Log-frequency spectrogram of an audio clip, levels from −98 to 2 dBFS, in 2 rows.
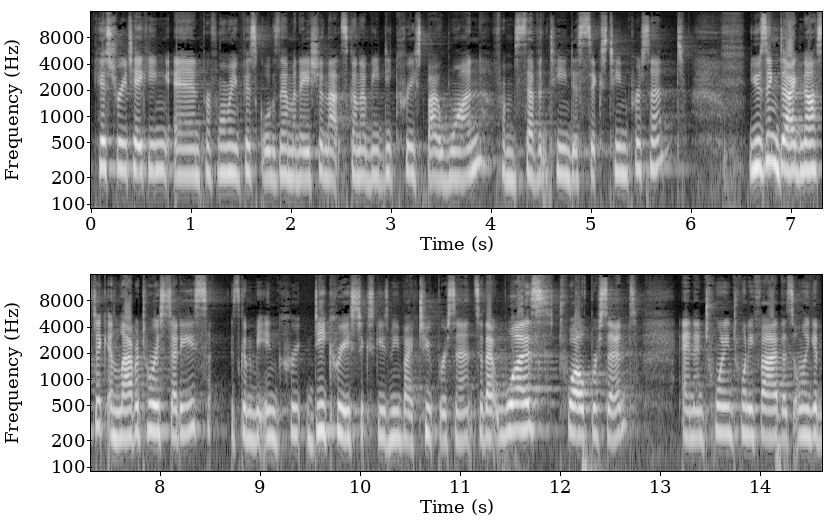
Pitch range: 220-260 Hz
